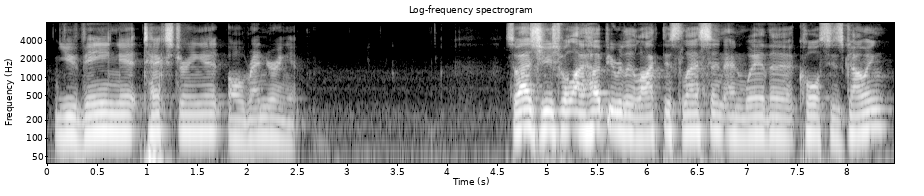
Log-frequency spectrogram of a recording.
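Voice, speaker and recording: A man teaching 3D modeling in a relaxed, rambling tutorial voice-over, slightly hoarse as he loses his voice. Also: mid-range voice. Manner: relaxed, rambling, many fillers like "kind of". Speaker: 3D modeling instructor. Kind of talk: casual tutorial narration.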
